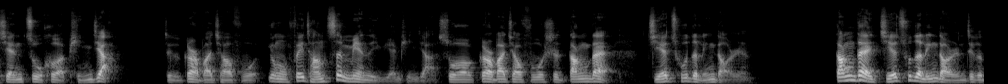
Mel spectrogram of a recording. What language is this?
Chinese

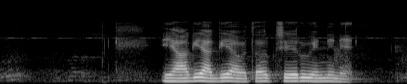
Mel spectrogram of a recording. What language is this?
Sinhala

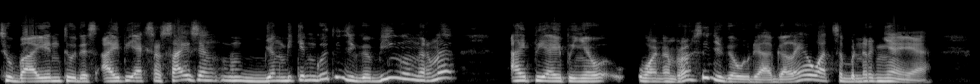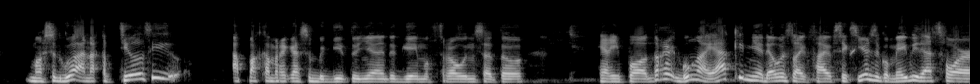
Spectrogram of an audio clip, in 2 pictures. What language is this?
Indonesian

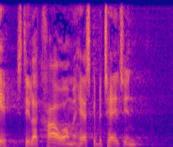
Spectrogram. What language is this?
Danish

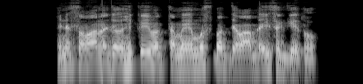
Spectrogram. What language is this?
Sindhi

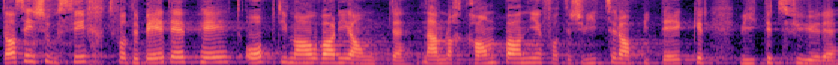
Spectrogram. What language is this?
Swiss German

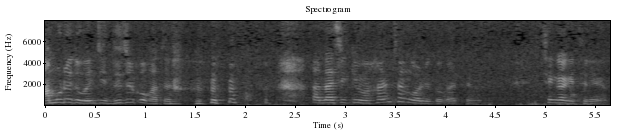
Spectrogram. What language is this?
Korean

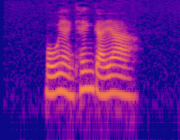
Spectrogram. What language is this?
Cantonese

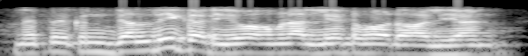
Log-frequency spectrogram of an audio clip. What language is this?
Maithili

